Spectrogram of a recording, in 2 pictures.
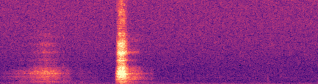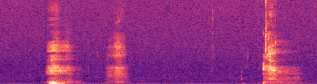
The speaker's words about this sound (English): I can feel your breath. I've never felt that before. The heat of someone's breathing.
